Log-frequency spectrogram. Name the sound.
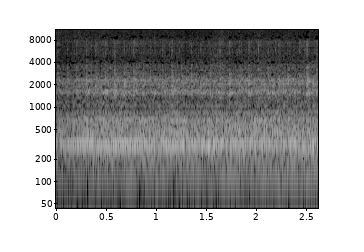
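car engine running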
